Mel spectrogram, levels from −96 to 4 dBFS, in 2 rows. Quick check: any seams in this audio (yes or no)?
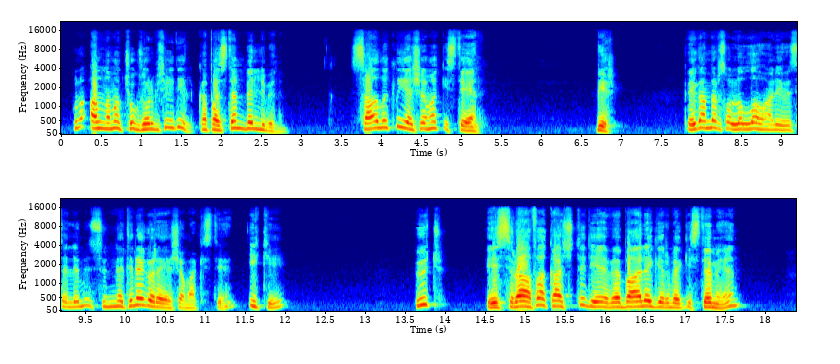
no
